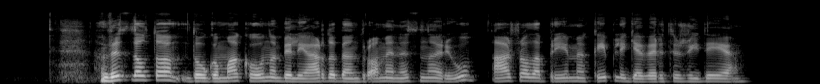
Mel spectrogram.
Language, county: Lithuanian, Šiauliai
